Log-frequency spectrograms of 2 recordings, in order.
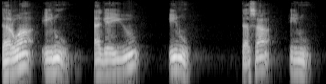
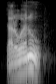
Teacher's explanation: The vowel of the possessive pronoun inu is dropped to keep the CV pattern, and so darwa inu is pronounced in fact darwanu.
